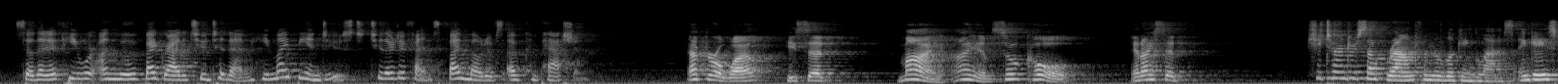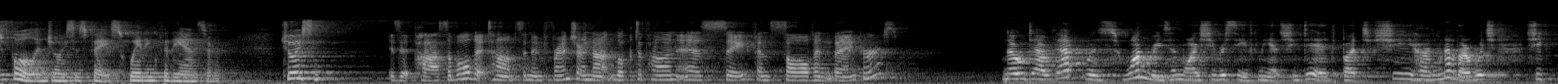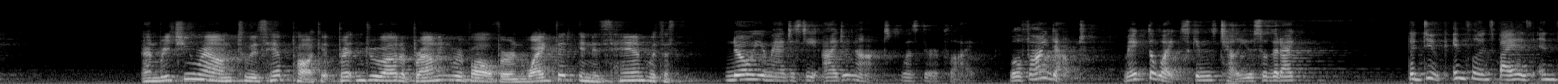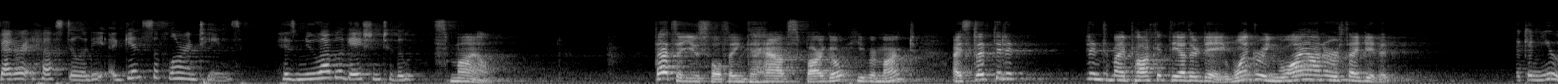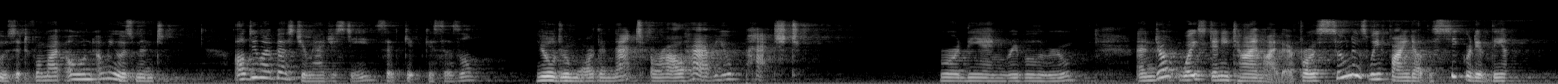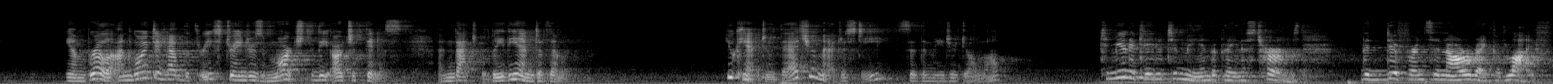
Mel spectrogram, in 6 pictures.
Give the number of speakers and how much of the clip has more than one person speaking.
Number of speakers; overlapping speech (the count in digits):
7, no overlap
